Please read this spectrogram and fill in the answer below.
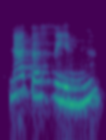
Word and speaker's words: นาฏศิลป์: จะ ไม่ ออก เสียง นาฏศิลป์ ตัว ปลา การันต์ ไม่ ออก เสียง ค่ะ สอง คำ ที่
